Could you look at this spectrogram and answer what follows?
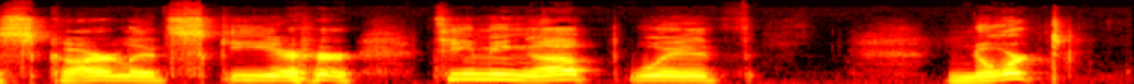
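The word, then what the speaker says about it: G'nort: skier teaming up with nort or some people call him Gort like my brother but I think it's nort the g is silent and it's It's the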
